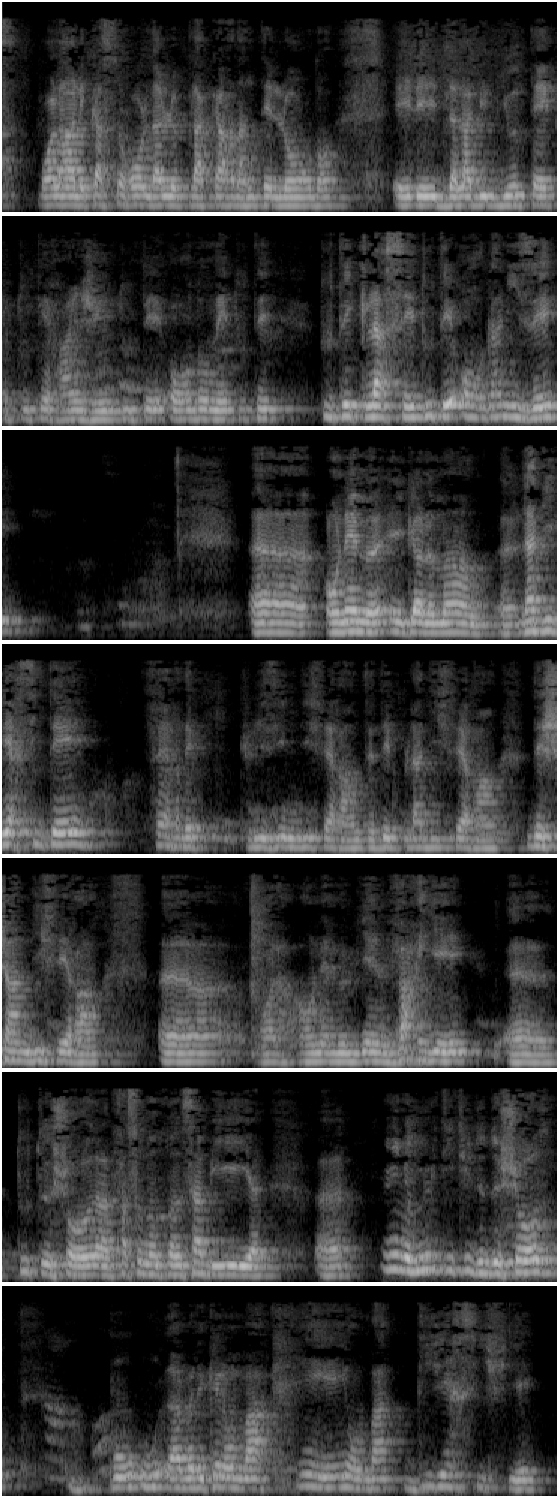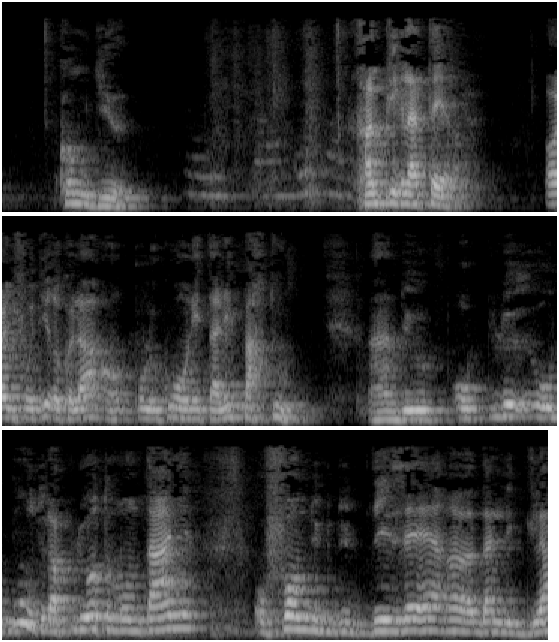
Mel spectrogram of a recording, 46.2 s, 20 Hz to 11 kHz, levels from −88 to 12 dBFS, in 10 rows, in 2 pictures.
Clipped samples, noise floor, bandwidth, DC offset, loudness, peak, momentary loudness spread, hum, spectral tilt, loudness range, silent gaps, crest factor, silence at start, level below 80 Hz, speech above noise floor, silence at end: under 0.1%; -67 dBFS; 8.8 kHz; under 0.1%; -26 LUFS; -4 dBFS; 14 LU; none; -6.5 dB/octave; 6 LU; none; 22 dB; 0 s; -72 dBFS; 42 dB; 0 s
